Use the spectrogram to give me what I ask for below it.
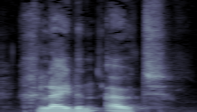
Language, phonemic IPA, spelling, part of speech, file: Dutch, /ˈɣlɛidə(n) ˈœyt/, glijden uit, verb, Nl-glijden uit.ogg
- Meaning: inflection of uitglijden: 1. plural present indicative 2. plural present subjunctive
